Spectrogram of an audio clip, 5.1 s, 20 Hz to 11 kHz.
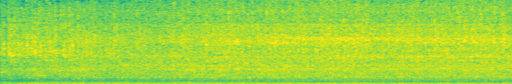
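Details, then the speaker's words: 1961 Cadillac 390 V8 running with no muffler and pea-shooter exhaust, checked after glitter was found in the oil: loud, even rumble, no knocking, quiet up top, oil pressure over 20; sounds healthy. "actually don't like the sound of that with no muffler at all. That sounds terrible. The old 390 with no muffler and pea shooter exhaust."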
